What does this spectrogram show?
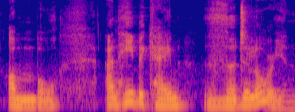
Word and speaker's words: Humble: called Umble in Texas spelled humble pronounced Umble and he became the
